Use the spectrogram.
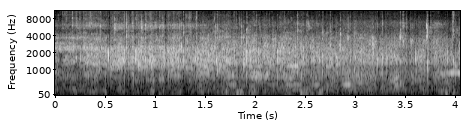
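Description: A classroom of students claps for a classmate in a brief burst of dense, close applause that holds steady for a few seconds.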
